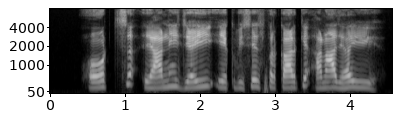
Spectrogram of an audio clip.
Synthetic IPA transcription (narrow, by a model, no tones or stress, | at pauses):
ɔːʈsjaːnid͡ʒəieːkʋisespɾəkaɾkeʔanaːd͡ʒɦəi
